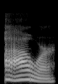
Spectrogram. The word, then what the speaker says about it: hour: say an hour not hour because hour begins with a vowel sound even though H is a consonant similarly we say a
